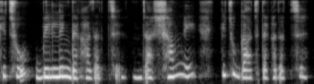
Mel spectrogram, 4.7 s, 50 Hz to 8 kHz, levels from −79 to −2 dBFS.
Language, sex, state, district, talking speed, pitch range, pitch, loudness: Bengali, female, Tripura, West Tripura, 125 wpm, 275-330 Hz, 300 Hz, -16 LUFS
